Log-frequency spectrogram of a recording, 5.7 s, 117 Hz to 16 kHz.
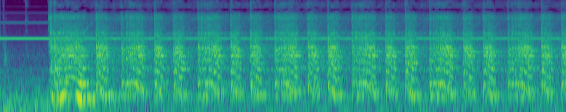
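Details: Nissan K21 engine, ignition coil already replaced, cranking with the main fuel injector disconnected for an amp-clamp relative compression test: uneven starter rhythm, about eighty beats a minute, with one weak stroke each cycle, so one of four cylinders is low on compression.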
